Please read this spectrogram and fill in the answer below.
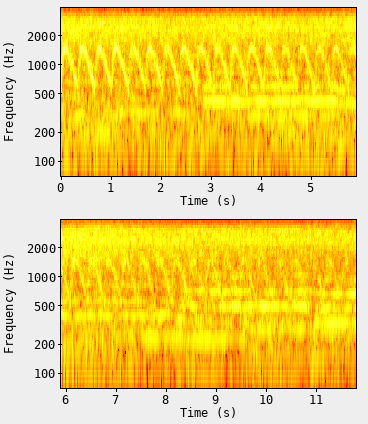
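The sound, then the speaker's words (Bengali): A police cover van's siren wails loudly on its own, with fast rising-and-falling sweeps repeating throughout and steady lower tones held underneath. “পুলিশের cover van নিয়ে লিটন হায়দার পৌঁছলেন মিমের দেয়া ঠিকানায়।”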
